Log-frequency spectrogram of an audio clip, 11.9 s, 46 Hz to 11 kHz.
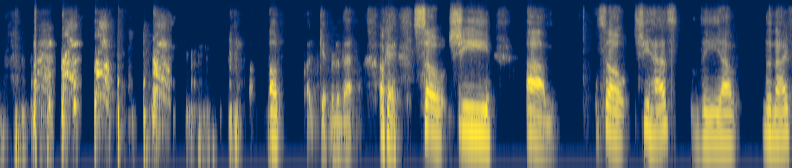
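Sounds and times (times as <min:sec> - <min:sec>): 
harsh coughing: 0:00.4 - 0:02.7
throat clearing: 0:00.4 - 0:03.8
speech: 0:04.0 - 0:11.8.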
